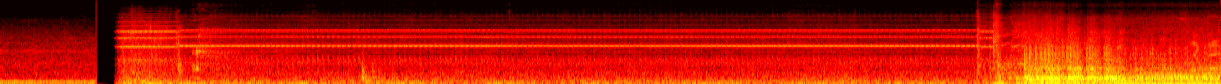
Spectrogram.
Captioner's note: engine Starting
